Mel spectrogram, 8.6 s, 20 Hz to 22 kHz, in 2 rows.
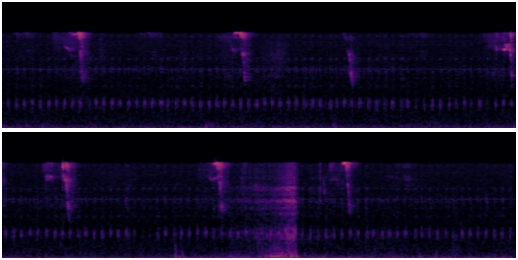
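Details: An adult female southern flying squirrel, possibly pregnant and edgy, refusing treats, gives sharp, high squeaky chirps at irregular intervals when annoyed, around 6 pm; real volume about twice as loud.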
